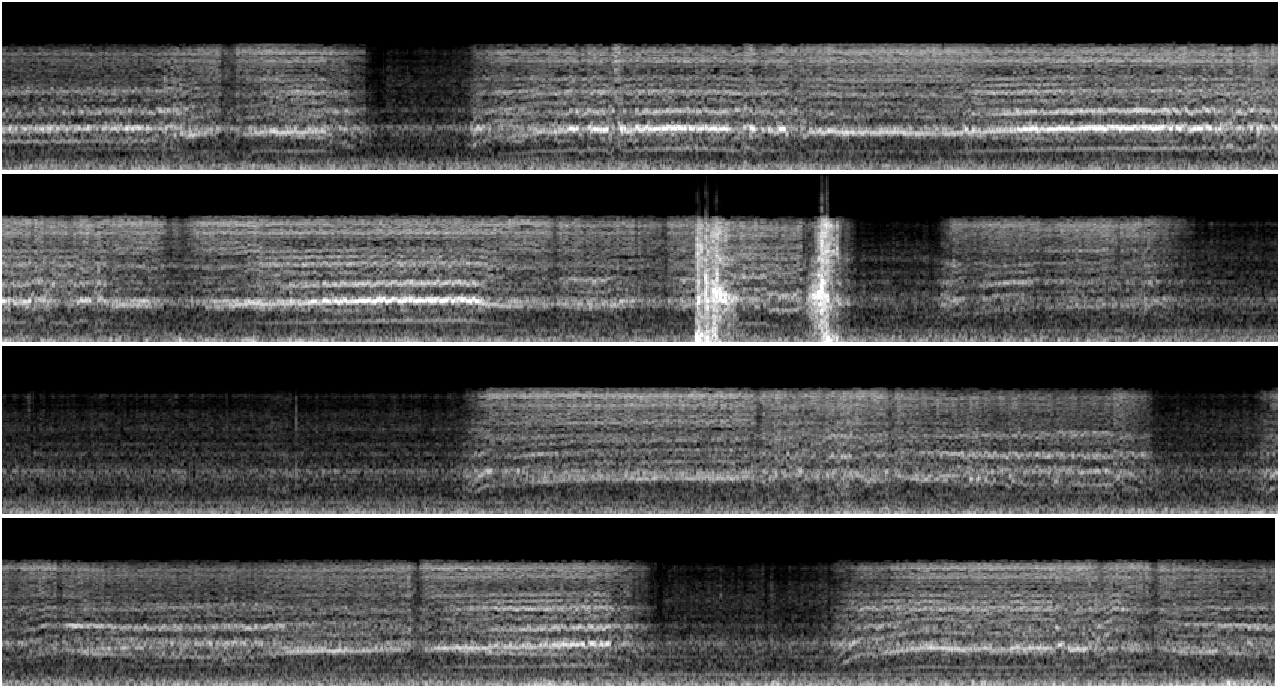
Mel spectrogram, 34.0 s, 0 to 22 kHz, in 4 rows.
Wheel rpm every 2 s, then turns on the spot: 110, 60, 110, 110, 110, 110, 110, 50, 30, 0, 80, 110, 60, 110, 100, 30, 110.
16-18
